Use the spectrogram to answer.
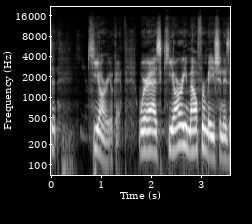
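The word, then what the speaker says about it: Chiari: awesome so it says and how do you pronounce it kiari okay whereas kiari malformation is a serious neurological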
